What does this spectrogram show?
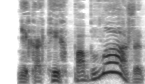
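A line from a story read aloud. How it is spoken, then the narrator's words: Exclamation. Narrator (Russian): воскликнул принц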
